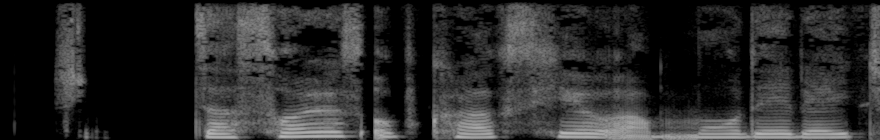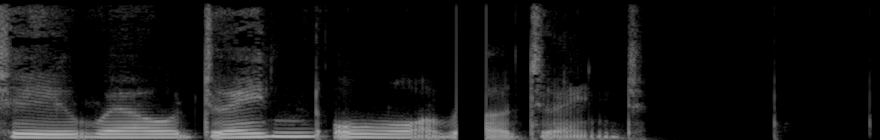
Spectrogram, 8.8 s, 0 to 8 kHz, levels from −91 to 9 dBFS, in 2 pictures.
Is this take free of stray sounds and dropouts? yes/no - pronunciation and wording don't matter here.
no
